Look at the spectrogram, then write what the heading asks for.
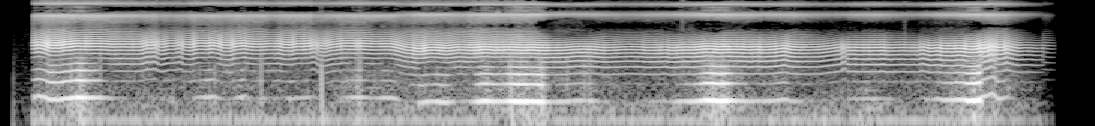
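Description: A mosquito whines close by, a steady high buzz that wavers in pitch as it moves.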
